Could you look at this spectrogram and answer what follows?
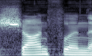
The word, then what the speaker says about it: Sean Flynn: My name is Sean Flynn.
